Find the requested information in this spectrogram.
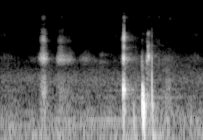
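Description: A few quiet, short bursts of suppressed sneezing, mostly held back with little sound; stifled sneezes.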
